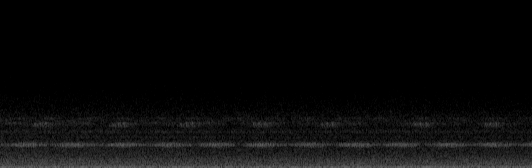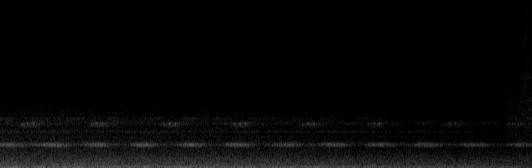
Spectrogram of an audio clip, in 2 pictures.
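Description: Insects chirping in an even, steady pulse over a low hum of night ambience, fading out toward the end.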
